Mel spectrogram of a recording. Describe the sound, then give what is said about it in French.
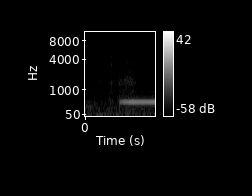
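A steady telephone line tone sounds during an attempted live radio call, starting midway and holding at an even, fairly loud, mid-pitched hum to the end with no break. “on va tenter un appel en direct à quelqu'un qui devait être là mais qui n'a pas pu être là”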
